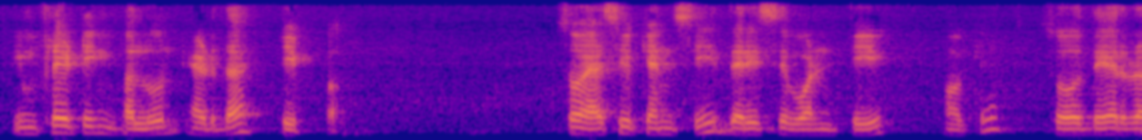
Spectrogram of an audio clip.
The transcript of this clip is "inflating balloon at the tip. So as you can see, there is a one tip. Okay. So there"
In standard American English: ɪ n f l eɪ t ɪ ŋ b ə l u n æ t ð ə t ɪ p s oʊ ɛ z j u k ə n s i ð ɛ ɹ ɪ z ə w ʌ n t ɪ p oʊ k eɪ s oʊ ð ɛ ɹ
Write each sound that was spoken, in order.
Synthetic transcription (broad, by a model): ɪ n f l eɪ t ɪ ŋ b ə l u n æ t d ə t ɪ p s oʊ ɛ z j u k ə n s i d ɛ ɹ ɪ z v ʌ n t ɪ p oʊ k eɪ s oʊ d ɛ ɹ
